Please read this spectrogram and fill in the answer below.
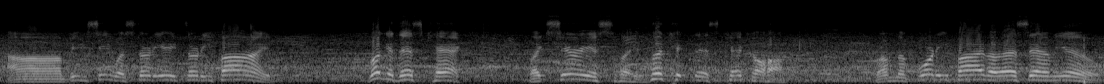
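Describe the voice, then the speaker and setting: A man doing live football play-by-play, excitable and emphatic, often repeating his phrases. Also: high-pitched. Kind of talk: live sports commentary. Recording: noisy recording with loud crowd. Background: loud crowd noise.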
